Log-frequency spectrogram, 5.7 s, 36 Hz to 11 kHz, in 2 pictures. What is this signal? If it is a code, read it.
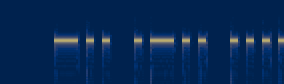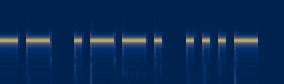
Morse code, heard as a keyed tone, about 15 wpm, 700 Hz. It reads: DL3PV
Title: DXCC-100 Call Signs - 5 Characters - Repeated 2x - 15wpm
